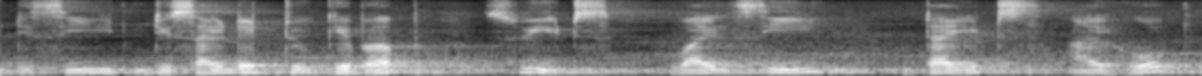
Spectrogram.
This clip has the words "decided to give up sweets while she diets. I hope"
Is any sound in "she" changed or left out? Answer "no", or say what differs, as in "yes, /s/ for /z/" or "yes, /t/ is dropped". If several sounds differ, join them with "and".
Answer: yes, /s/ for /ʃ/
